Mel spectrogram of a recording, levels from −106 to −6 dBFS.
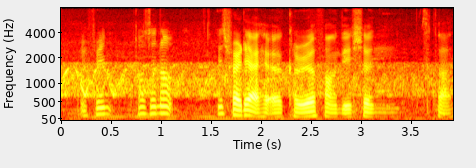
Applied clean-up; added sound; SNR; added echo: none; Motor vehicle (road) / Siren; 8 dB; none.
